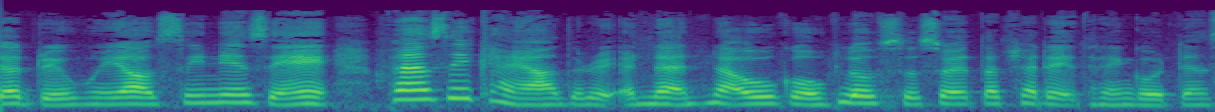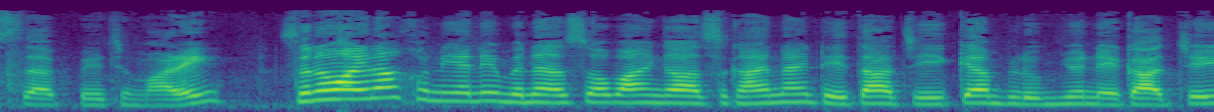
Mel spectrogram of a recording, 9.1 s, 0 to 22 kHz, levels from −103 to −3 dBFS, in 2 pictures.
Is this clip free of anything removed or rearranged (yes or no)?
no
